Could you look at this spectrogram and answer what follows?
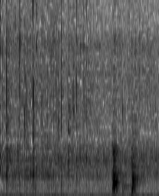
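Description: Cloves and asafoetida with a little onion frying in oil for dal give a faint, steady sizzle with soft crackles, broken by two brief louder pops or clinks near the end.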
